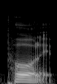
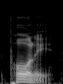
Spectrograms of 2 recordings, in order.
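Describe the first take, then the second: First: It is said with an American accent. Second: It is said with a non-American accent. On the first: "Americans would go er" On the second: "instead of poorly"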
